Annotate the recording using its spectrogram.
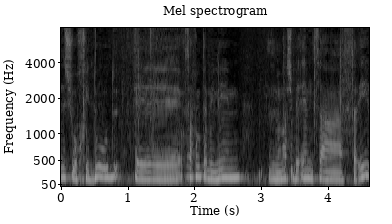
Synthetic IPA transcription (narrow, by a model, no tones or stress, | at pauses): ezeʃuuχidud̪ | eosaχnuet̪amilim | zemamaʃbeʔemt͡sasaʔi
